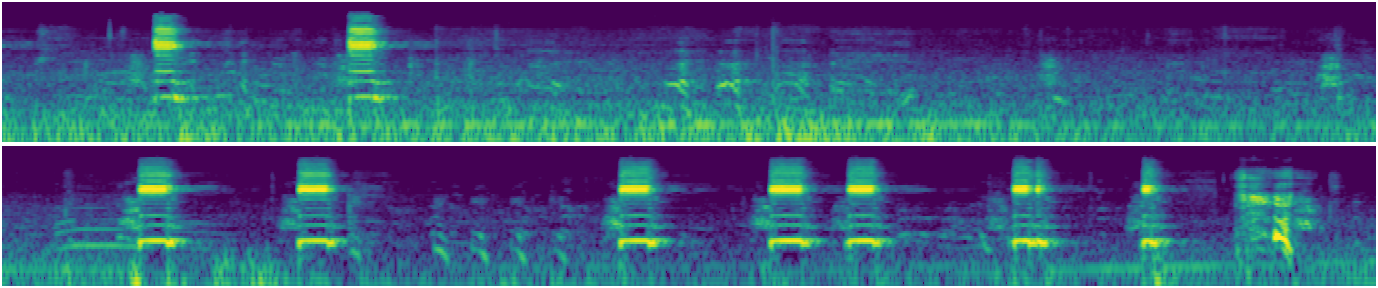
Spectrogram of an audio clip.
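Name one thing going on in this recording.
A car horn honks in short bursts.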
